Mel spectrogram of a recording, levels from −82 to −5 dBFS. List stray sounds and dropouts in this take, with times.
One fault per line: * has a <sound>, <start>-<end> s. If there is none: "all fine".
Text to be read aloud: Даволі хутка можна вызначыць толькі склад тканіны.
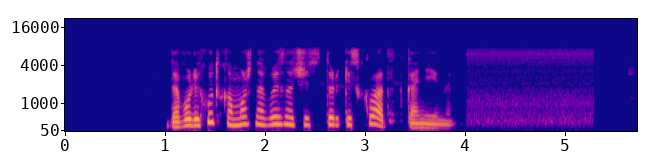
all fine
